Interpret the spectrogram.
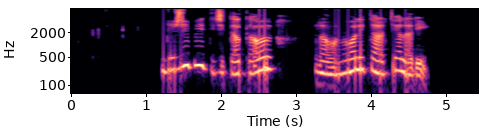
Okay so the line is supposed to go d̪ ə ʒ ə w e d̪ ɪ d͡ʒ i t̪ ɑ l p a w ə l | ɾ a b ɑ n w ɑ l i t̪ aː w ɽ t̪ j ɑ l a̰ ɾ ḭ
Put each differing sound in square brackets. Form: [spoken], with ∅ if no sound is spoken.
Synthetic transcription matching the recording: d̪ ə ʒ ə [b] e d̪ ɪ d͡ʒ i t̪ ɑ l [k] a w ə l | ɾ a [w] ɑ n w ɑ l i t̪ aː [∅] ɽ t̪ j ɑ l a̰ ɾ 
